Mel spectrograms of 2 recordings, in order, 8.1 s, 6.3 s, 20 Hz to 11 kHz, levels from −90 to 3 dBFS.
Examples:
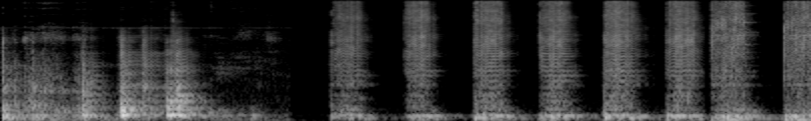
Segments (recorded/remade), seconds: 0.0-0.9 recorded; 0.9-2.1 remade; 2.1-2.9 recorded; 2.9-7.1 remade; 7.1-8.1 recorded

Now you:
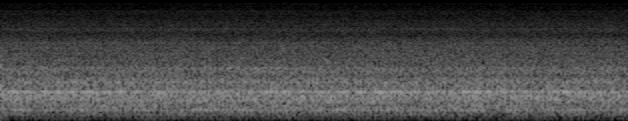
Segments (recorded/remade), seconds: 0.0-6.3 recorded

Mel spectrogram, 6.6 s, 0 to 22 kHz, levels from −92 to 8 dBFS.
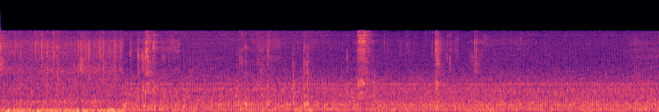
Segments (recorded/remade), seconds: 0.0-0.7 remade; 0.7-1.2 recorded; 1.2-3.6 remade; 3.6-5.0 recorded; 5.0-6.6 remade

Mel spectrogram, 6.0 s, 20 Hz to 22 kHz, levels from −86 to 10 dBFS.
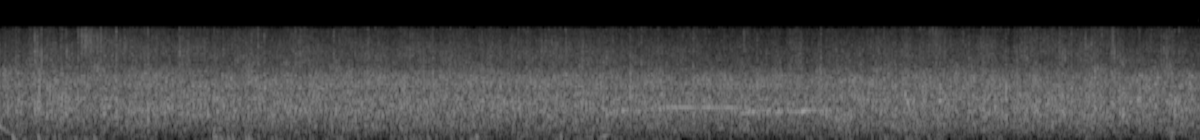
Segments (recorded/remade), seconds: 0.0-6.0 recorded

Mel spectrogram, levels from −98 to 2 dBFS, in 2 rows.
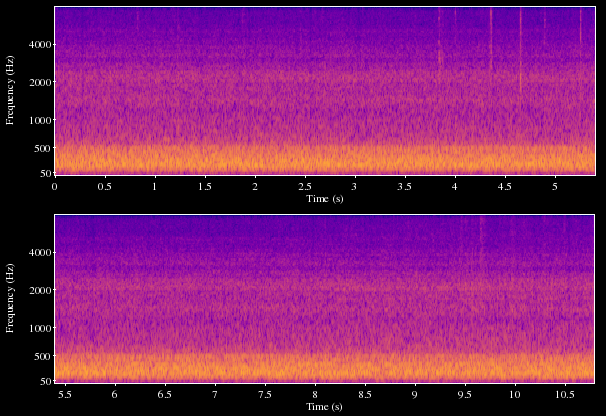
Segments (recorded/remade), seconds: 0.0-10.8 recorded

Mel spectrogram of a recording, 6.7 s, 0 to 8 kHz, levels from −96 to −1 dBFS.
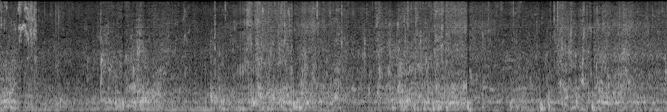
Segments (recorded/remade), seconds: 0.0-0.9 recorded; 0.9-1.6 remade; 1.6-2.4 recorded; 2.4-6.7 remade

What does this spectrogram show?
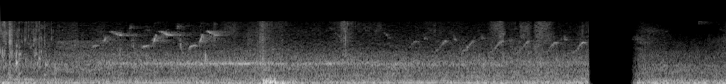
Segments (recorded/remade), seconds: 0.0-0.7 recorded; 0.7-2.0 remade; 2.0-3.6 recorded; 3.6-5.1 remade; 5.1-7.3 recorded

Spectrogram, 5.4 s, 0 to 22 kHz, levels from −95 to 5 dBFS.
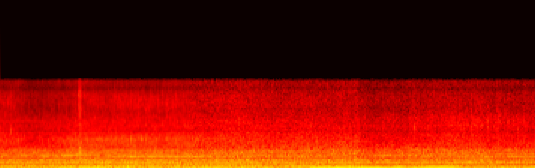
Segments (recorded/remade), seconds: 0.0-1.9 remade; 1.9-5.4 recorded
